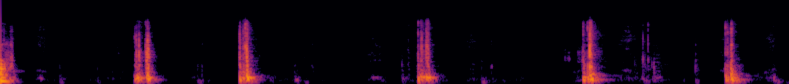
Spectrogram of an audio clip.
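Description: Hard plastic card cases clack softly against each other.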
